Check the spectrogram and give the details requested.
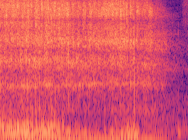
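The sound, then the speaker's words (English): A voice imitates a single snore, a raspy, rattling breath lasting just under a second before trailing off into quiet. “Bro, I be catching myself snoring.”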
